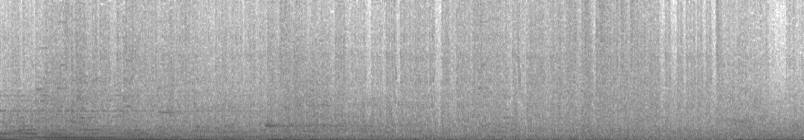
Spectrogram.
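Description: A helicopter's rotor thumps and roars nearby.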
